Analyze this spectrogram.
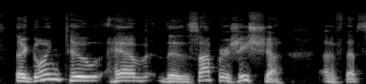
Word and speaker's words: Zaporizhzhia: And one of the crazy things that the Wall Street Journal said is they're going to have the Zaporizhzhia, if that's how you pronounce it, the nuclear Zaporozhye.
